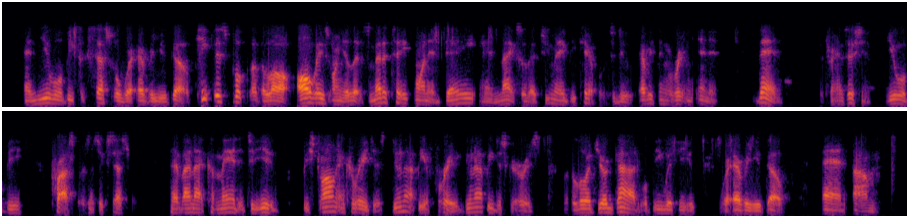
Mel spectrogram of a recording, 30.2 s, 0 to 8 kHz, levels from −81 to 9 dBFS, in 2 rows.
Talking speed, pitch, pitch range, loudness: 155 wpm, 110 Hz, 95-120 Hz, -28 LUFS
